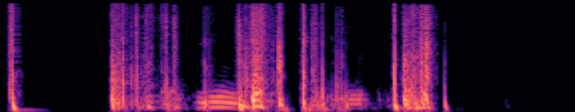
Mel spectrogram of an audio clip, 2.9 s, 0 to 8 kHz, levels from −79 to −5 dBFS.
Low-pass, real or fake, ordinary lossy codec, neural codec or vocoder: 7.2 kHz; fake; MP3, 32 kbps; codec, 16 kHz, 2 kbps, X-Codec, HuBERT features, trained on general audio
